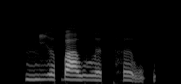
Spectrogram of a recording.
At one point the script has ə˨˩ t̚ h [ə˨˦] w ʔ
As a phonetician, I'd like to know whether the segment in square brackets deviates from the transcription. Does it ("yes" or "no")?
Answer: yes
